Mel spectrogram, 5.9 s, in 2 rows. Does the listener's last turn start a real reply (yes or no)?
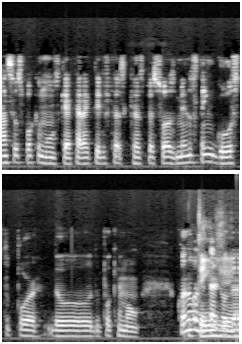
no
